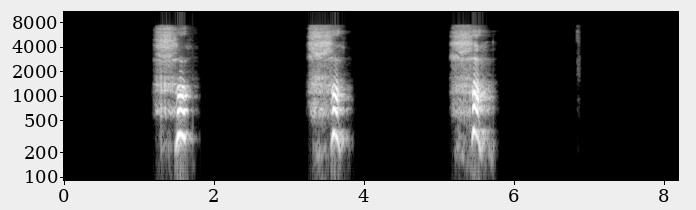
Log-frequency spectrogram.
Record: exhalation_length: 8.2 s
exhalation_amplitude: 29631
exhalation_signal_mean_std_ratio: 0.24
survey_phase: beta (2021-08-13 to 2022-03-07)
age: 65+
gender: Female
wearing_mask: 'No'
symptom_none: true
smoker_status: Ex-smoker
respiratory_condition_asthma: false
respiratory_condition_other: false
recruitment_source: REACT
submission_delay: 3 days
covid_test_result: Negative
covid_test_method: RT-qPCR
influenza_a_test_result: Negative
influenza_b_test_result: Negative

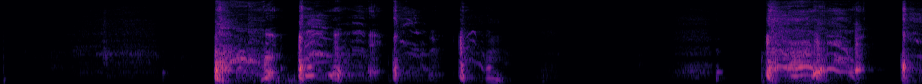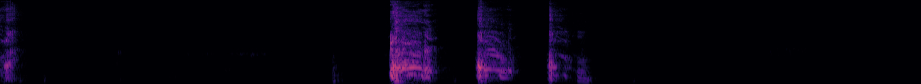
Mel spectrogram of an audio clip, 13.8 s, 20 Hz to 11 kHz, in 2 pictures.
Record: three_cough_length: 13.8 s
three_cough_amplitude: 32768
three_cough_signal_mean_std_ratio: 0.3
survey_phase: beta (2021-08-13 to 2022-03-07)
age: 45-64
gender: Male
wearing_mask: 'No'
symptom_cough_any: true
symptom_shortness_of_breath: true
symptom_fatigue: true
symptom_headache: true
symptom_change_to_sense_of_smell_or_taste: true
symptom_onset: 12 days
smoker_status: Never smoked
respiratory_condition_asthma: false
respiratory_condition_other: false
recruitment_source: REACT
submission_delay: 0 days
covid_test_result: Negative
covid_test_method: RT-qPCR
influenza_a_test_result: Negative
influenza_b_test_result: Negative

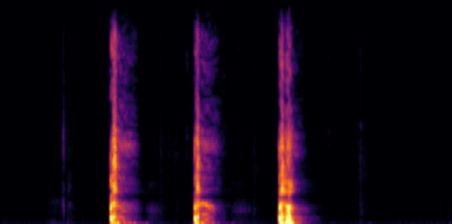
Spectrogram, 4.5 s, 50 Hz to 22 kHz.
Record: three_cough_length: 4.5 s
three_cough_amplitude: 32768
three_cough_signal_mean_std_ratio: 0.22
survey_phase: beta (2021-08-13 to 2022-03-07)
age: 18-44
gender: Female
wearing_mask: 'No'
symptom_none: true
smoker_status: Never smoked
respiratory_condition_asthma: false
respiratory_condition_other: false
recruitment_source: REACT
submission_delay: 1 day
covid_test_result: Negative
covid_test_method: RT-qPCR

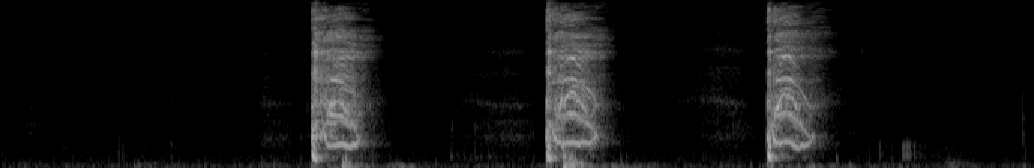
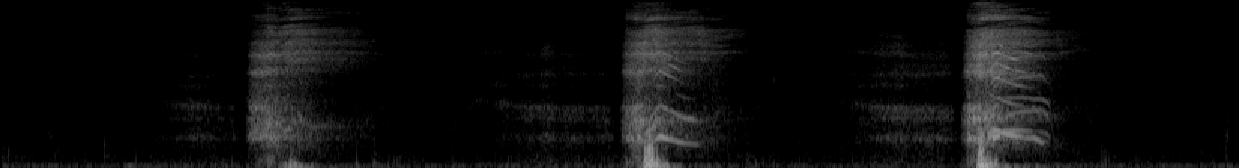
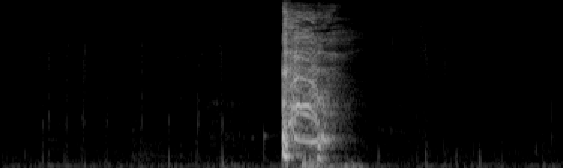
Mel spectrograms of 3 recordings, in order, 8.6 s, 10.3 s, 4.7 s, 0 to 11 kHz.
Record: three_cough_length: 8.6 s
three_cough_amplitude: 7778
three_cough_signal_mean_std_ratio: 0.3
exhalation_length: 10.3 s
exhalation_amplitude: 3040
exhalation_signal_mean_std_ratio: 0.27
cough_length: 4.7 s
cough_amplitude: 11983
cough_signal_mean_std_ratio: 0.22
survey_phase: beta (2021-08-13 to 2022-03-07)
age: 45-64
gender: Male
wearing_mask: 'No'
symptom_diarrhoea: true
symptom_fatigue: true
smoker_status: Never smoked
respiratory_condition_asthma: false
respiratory_condition_other: false
recruitment_source: REACT
submission_delay: 1 day
covid_test_result: Negative
covid_test_method: RT-qPCR
influenza_a_test_result: Negative
influenza_b_test_result: Negative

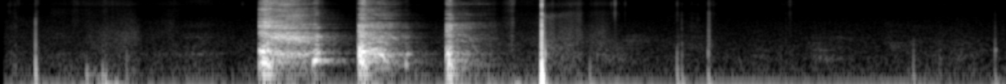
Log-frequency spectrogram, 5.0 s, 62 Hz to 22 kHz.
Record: three_cough_length: 5.0 s
three_cough_amplitude: 8674
three_cough_signal_mean_std_ratio: 0.25
survey_phase: beta (2021-08-13 to 2022-03-07)
age: 18-44
gender: Female
wearing_mask: 'No'
symptom_cough_any: true
symptom_new_continuous_cough: true
symptom_runny_or_blocked_nose: true
symptom_shortness_of_breath: true
symptom_sore_throat: true
symptom_abdominal_pain: true
symptom_diarrhoea: true
symptom_fever_high_temperature: true
symptom_headache: true
symptom_change_to_sense_of_smell_or_taste: true
symptom_loss_of_taste: true
symptom_onset: 3 days
smoker_status: Never smoked
respiratory_condition_asthma: false
respiratory_condition_other: false
recruitment_source: Test and Trace
submission_delay: 2 days
covid_test_result: Positive
covid_test_method: RT-qPCR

